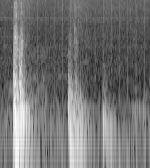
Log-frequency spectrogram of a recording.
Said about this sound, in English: See who's coming through the door?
